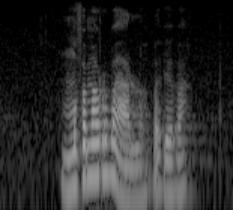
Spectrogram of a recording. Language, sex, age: Northern Sotho, male, 19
